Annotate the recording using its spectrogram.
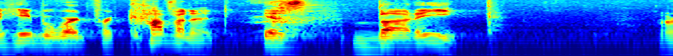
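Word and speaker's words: ברית: Because when the tau is found at the end of a word in Hebrew, it's pronounced as an S.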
